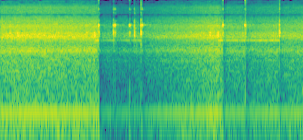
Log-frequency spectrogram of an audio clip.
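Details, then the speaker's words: Opened hard drive given many write commands: soft, irregular popcorn-like ticks in small clusters over a steady high platter hiss as the head jumps between tracks; normal seek clicking. "so as it jumps around contractual track it does make a little sort of a popcorn sounds"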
